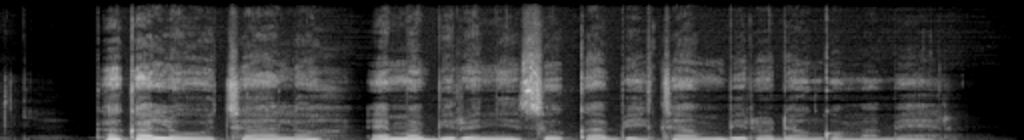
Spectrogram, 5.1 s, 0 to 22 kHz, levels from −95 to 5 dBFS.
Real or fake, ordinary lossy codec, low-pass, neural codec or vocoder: real; none; none; none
